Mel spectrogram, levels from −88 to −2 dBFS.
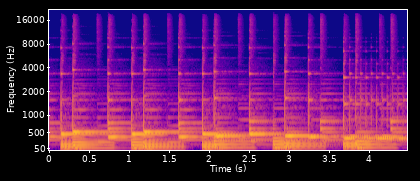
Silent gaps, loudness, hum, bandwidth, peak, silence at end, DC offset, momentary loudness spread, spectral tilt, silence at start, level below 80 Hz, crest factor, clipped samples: none; -21 LUFS; none; over 20 kHz; -4 dBFS; 0 s; under 0.1%; 5 LU; -6.5 dB/octave; 0 s; -36 dBFS; 16 dB; under 0.1%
